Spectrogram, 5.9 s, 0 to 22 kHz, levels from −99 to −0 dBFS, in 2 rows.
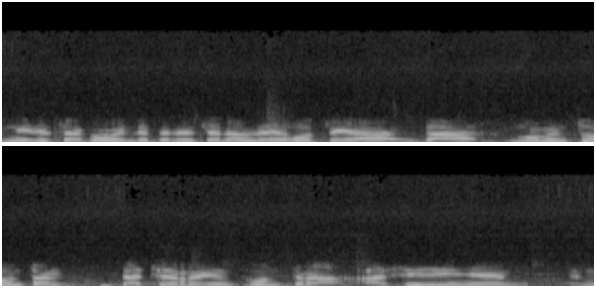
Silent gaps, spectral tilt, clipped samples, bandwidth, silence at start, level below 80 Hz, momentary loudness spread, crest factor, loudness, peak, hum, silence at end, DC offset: none; -6.5 dB/octave; under 0.1%; 17.5 kHz; 0 s; -60 dBFS; 5 LU; 14 dB; -37 LUFS; -24 dBFS; none; 0 s; under 0.1%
